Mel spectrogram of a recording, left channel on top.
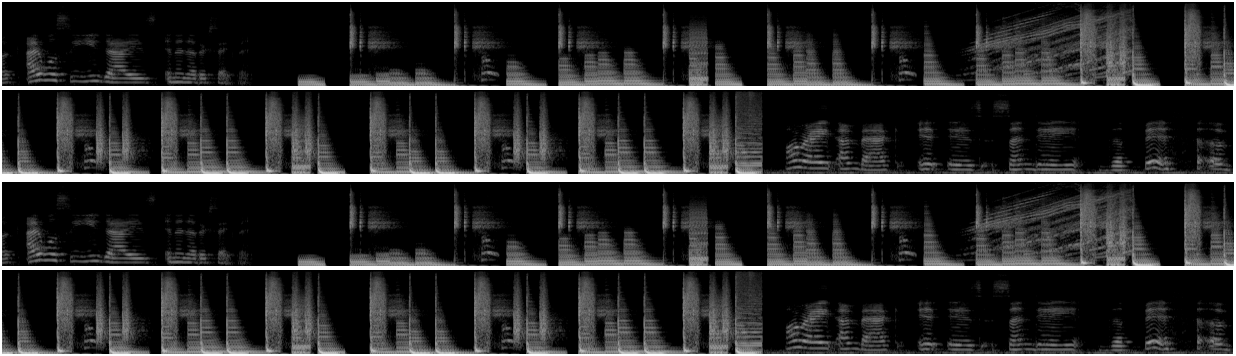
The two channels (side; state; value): both; identical; correlation 1.00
